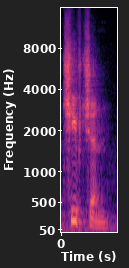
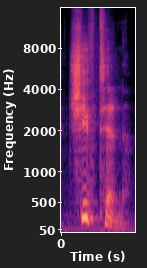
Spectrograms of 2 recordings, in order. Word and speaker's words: chieftain: of my videos about my pronunciation of chief Chen chieftain I was saying chieftain but I was saying chief Chen chief Chen I'm from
